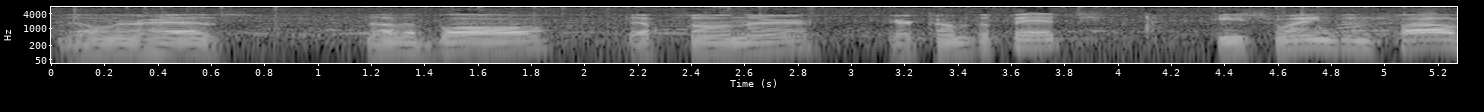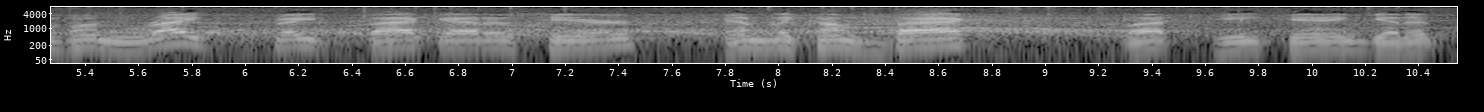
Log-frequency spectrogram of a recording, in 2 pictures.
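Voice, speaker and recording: A man's voice: a little high, steady tone. Muffled, noisy vintage American baseball radio announcer, male. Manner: clipped, step-by-step narration in short phrases with pauses. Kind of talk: 1939 live radio sports commentary. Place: outdoor ballpark, broadcast position behind home plate. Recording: muffled, noisy 1930s radio disc recording.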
